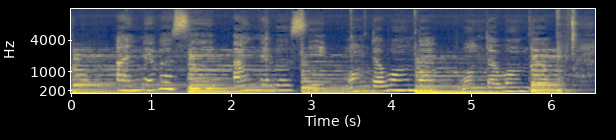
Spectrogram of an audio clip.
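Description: Yamaha PSR-530 electronic keyboard playing sustained two-handed block chords of a highlife progression in F, with the left hand doubling the right. The chord changes about every second and a half, and the low end sounds a bit muddy.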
